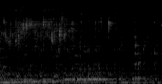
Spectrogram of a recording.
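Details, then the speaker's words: House water shut off at 1.5-inch main ball valve before fitting ball valves as a workaround for rusted laundry shut-off valves: steady hissing rush of water from open tap, fading as residual line pressure bleeds off while the system drains. "What we need to do is drain the system. There's a resid residual"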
